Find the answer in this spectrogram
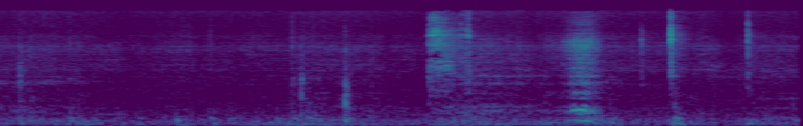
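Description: Faint clicks and taps of small metal parts being handled, from the screwdriver and screws of the aluminium trigger guard on a shotgun receiver. A few sharp ticks fall in the second half, two a little louder than the rest.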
